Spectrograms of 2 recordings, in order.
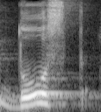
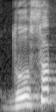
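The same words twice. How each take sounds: First: No vowel follows the s sound. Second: An extra 'a' vowel follows the s sound. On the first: The speaker calls it right. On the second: The speaker calls it wrong.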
